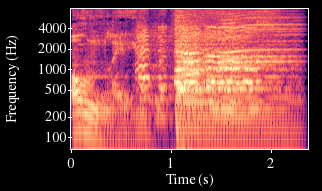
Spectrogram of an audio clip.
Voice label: announcer plus SUNG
